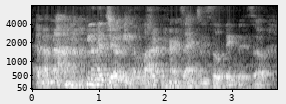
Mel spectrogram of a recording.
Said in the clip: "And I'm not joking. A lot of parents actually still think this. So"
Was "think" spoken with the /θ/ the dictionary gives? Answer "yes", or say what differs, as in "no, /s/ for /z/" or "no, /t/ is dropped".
yes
